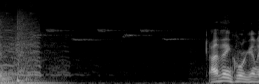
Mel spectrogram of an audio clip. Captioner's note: birds chirping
